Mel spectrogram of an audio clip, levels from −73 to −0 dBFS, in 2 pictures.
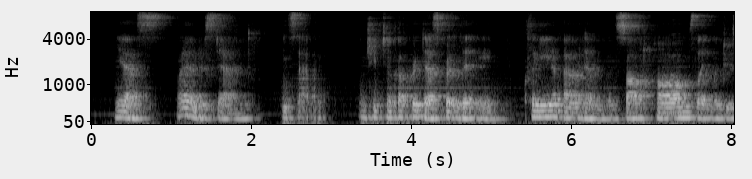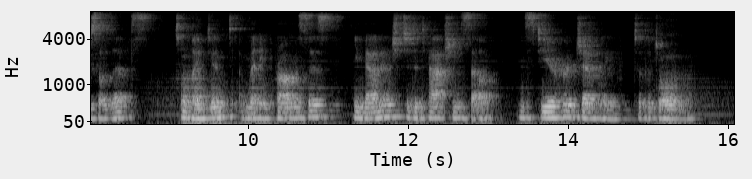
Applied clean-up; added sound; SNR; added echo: neural separator model SepFormer DNS4.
